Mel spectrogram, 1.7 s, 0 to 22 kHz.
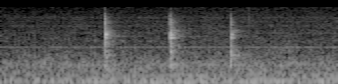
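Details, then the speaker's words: Honda GC160/GC190 pressure washer engine turned slowly by hand with the pull rope: sharp light metallic ticks from excessive exhaust valve clearance; after adjustment the ticking stopped, while overfilled oil made it smoke. "well you know doesn't seem like much play there but that's probably the problem so that is the exhaust"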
